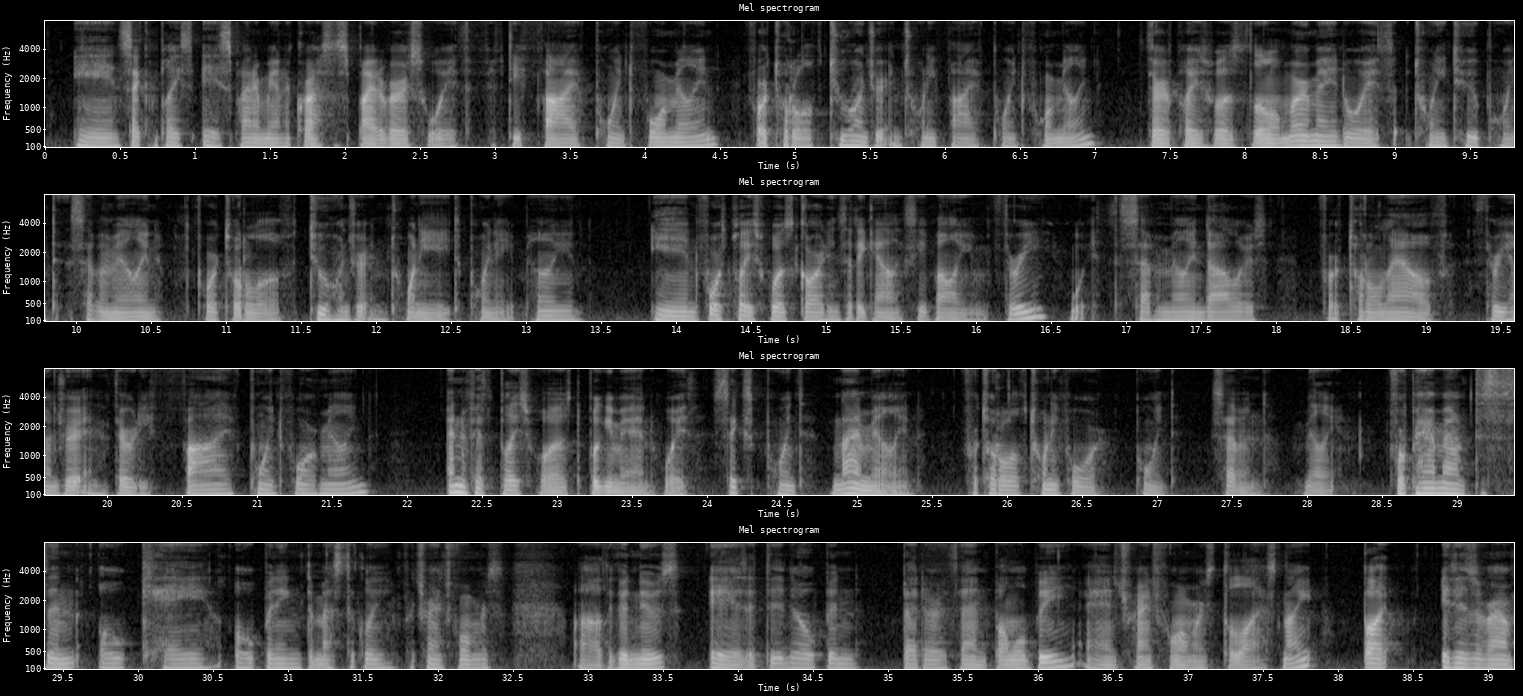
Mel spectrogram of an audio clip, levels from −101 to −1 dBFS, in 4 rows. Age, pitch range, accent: 20-39, 95-110 Hz, American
